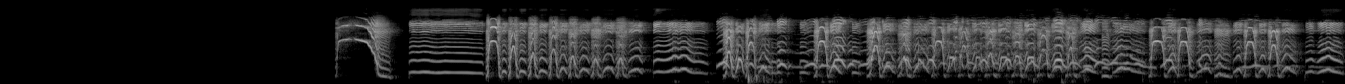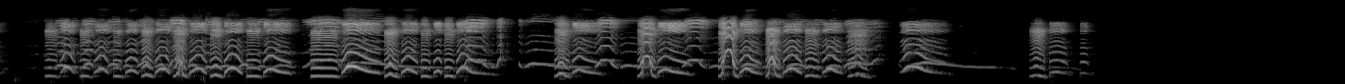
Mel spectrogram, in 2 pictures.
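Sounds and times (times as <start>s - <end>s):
rubber squeaky toys squeaking: 3.4s - 24.5s.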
